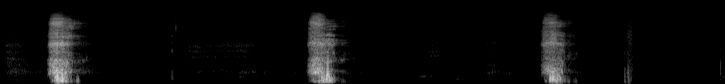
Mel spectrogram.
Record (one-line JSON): {"exhalation_length": "7.3 s", "exhalation_amplitude": 30623, "exhalation_signal_mean_std_ratio": 0.22, "survey_phase": "beta (2021-08-13 to 2022-03-07)", "age": "45-64", "gender": "Male", "wearing_mask": "No", "symptom_none": true, "smoker_status": "Ex-smoker", "respiratory_condition_asthma": false, "respiratory_condition_other": true, "recruitment_source": "REACT", "submission_delay": "0 days", "covid_test_result": "Negative", "covid_test_method": "RT-qPCR"}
